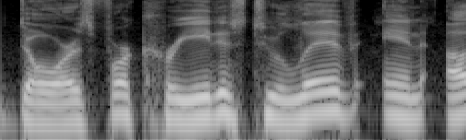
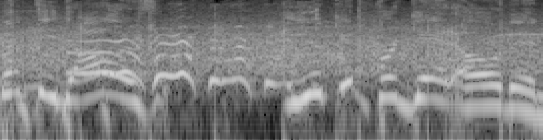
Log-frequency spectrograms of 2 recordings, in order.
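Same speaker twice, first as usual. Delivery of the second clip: hype announcer call; 12 semitones higher than usual. Acted. Calling out donation amount.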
